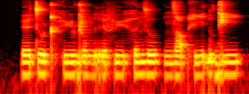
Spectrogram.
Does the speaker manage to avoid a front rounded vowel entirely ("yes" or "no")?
no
